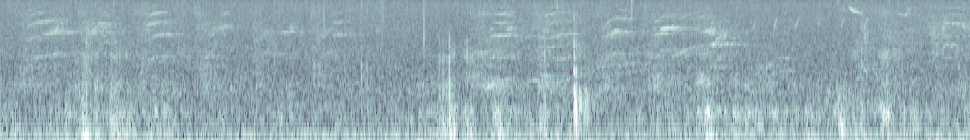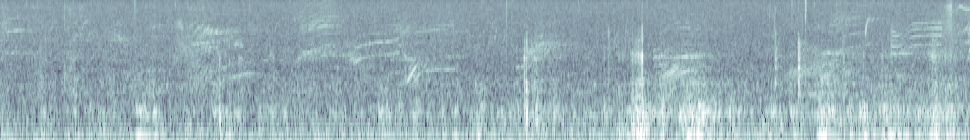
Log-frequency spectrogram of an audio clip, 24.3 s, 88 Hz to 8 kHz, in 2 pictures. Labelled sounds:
8.1	9.2	killer whale, 0.16 to 4.9 kHz

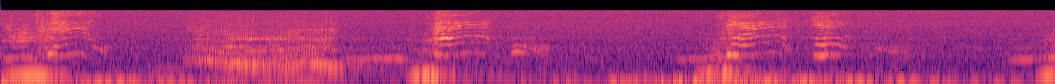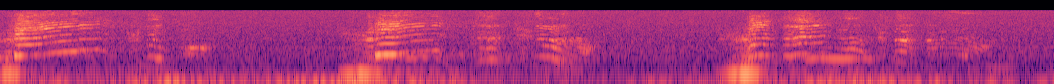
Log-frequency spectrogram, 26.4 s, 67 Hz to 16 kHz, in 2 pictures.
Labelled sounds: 0.0	1.1	humpback whale, 0.80 to 6.8 kHz
2.8	3.6	humpback whale, 1.2 to 1.6 kHz
5.3	6.2	humpback whale, 0.80 to 6.0 kHz
9.1	9.9	humpback whale, 0.80 to 7.0 kHz
10.1	10.6	humpback whale, 0.80 to 3.3 kHz
13.0	15.3	humpback whale, 0.80 to 7.6 kHz
17.5	18.8	humpback whale, 0.83 to 7.1 kHz
19.1	20.5	humpback whale, 0.80 to 3.2 kHz
22.2	23.6	humpback whale, 0.80 to 5.7 kHz
24.4	25.4	humpback whale, 0.99 to 7.2 kHz

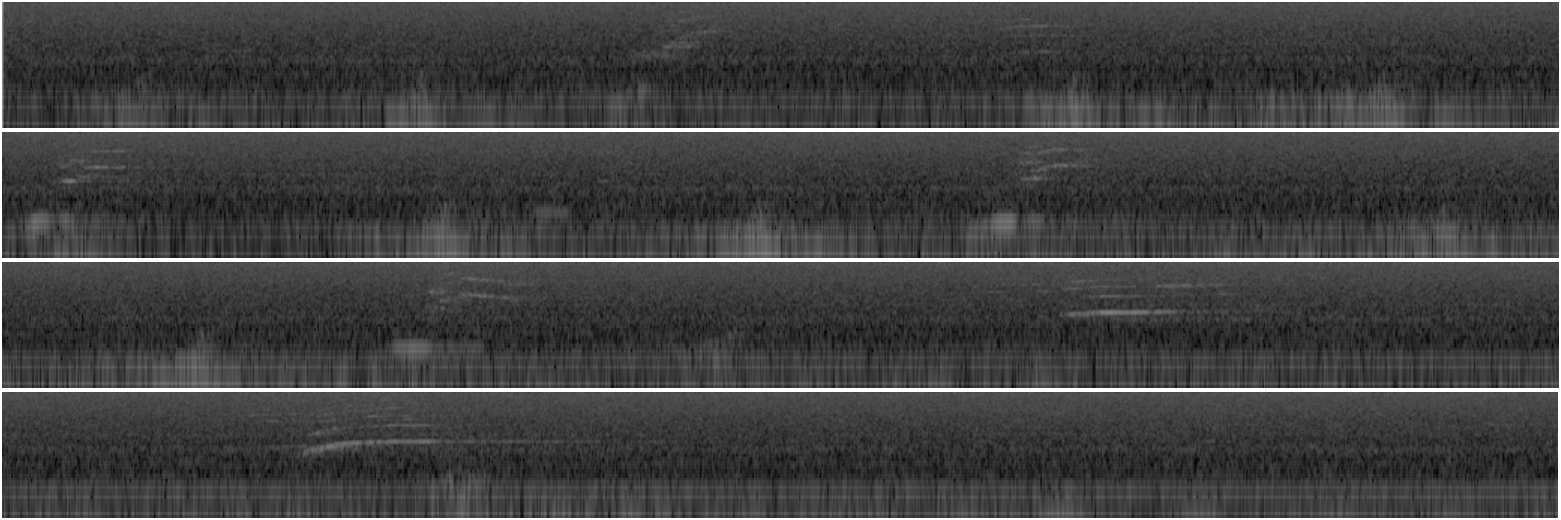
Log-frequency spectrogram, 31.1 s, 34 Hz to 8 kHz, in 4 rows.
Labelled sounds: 3.1	3.4	humpback whale, 0.80 to 0.96 kHz
5.0	5.4	humpback whale, 2.6 to 2.9 kHz
8.2	8.4	humpback whale, 1.6 to 1.8 kHz
12.9	13.2	humpback whale, 1.4 to 3.9 kHz
17.9	18.2	humpback whale, 1.6 to 3.9 kHz
20.8	22.3	humpback whale, 0.80 to 3.0 kHz
25.0	25.6	humpback whale, 0.80 to 2.8 kHz

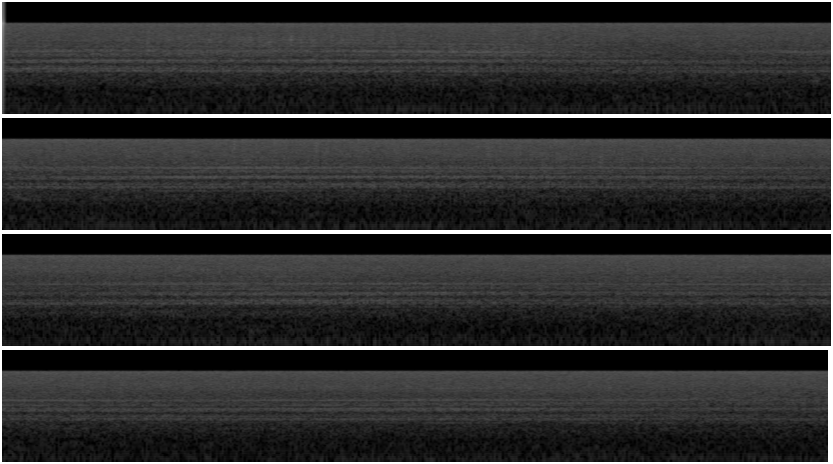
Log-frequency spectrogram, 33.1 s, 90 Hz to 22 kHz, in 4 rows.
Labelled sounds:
0.0	0.3	vessel noise, 0.80 to 0.96 kHz

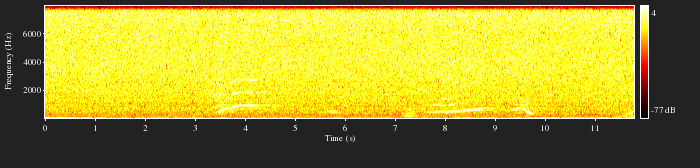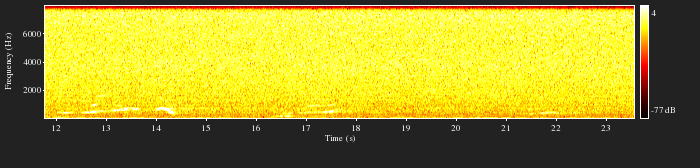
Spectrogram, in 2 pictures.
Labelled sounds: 3.3	4.3	humpback whale, 0.80 to 2.8 kHz
4.7	5.0	humpback whale, 1.6 to 1.9 kHz
7.7	8.1	humpback whale, 0.86 to 1.0 kHz
17.0	17.3	humpback whale, 0.83 to 0.96 kHz

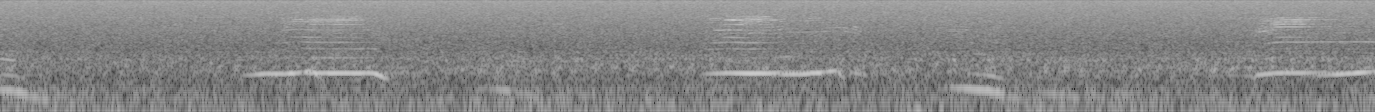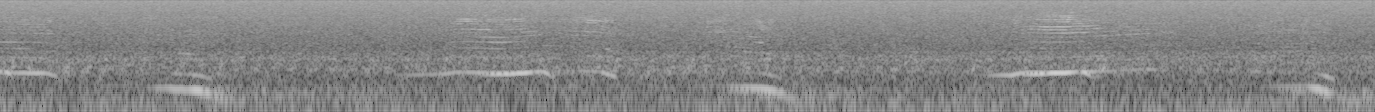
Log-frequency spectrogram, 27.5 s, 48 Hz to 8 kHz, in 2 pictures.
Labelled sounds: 2.8	3.6	humpback whale, 1.1 to 3.3 kHz
7.1	7.6	humpback whale, 1.1 to 3.8 kHz
8.2	8.5	humpback whale, 2.1 to 2.3 kHz
12.7	13.3	humpback whale, 1.1 to 3.3 kHz
18.3	18.9	humpback whale, 1.1 to 3.1 kHz
19.6	19.8	humpback whale, 1.8 to 2.0 kHz
24.0	25.3	humpback whale, 1.6 to 3.9 kHz

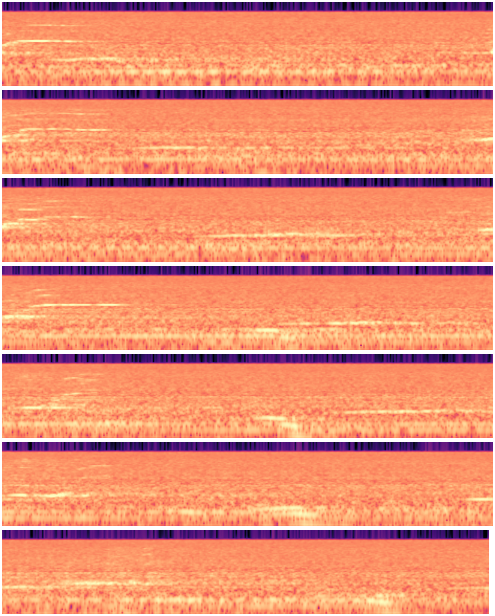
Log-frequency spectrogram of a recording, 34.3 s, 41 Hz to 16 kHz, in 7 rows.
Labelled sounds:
0.0	0.8	humpback whale, 0.80 to 3.1 kHz
5.1	6.0	humpback whale, 0.80 to 3.1 kHz
10.0	10.5	humpback whale, 0.80 to 2.1 kHz
15.0	15.6	humpback whale, 0.86 to 3.1 kHz
25.4	25.7	humpback whale, 2.8 to 3.0 kHz

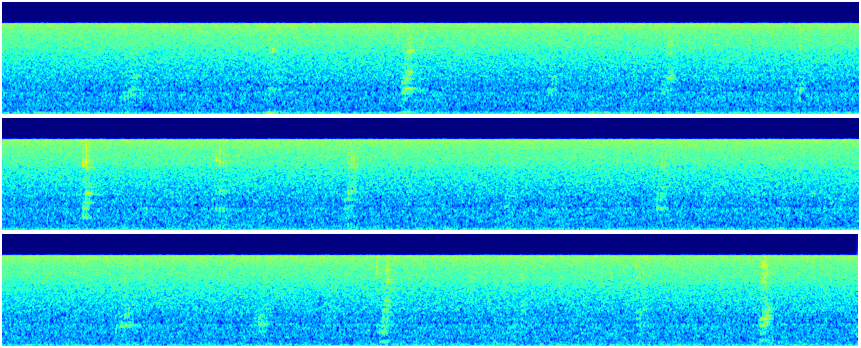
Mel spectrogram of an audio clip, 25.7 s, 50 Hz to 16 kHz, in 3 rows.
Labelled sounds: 4.0	4.3	humpback whale, 0.80 to 0.93 kHz

